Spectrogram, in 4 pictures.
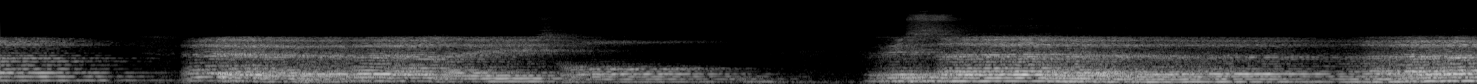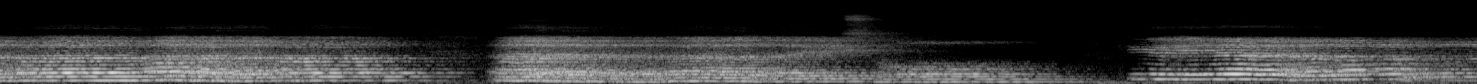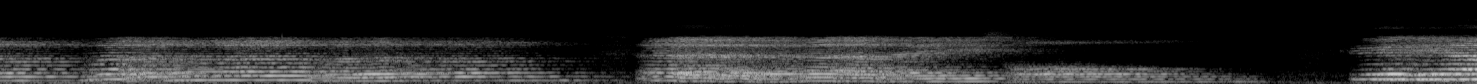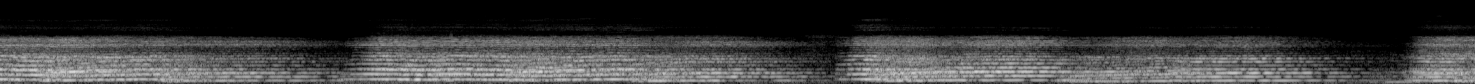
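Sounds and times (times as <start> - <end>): men singing liturgical chant: 0.0 - 1.1, 1.8 - 7.4, 8.6 - 35.3, 35.9 - 41.7, 43.0 - 59.0.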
